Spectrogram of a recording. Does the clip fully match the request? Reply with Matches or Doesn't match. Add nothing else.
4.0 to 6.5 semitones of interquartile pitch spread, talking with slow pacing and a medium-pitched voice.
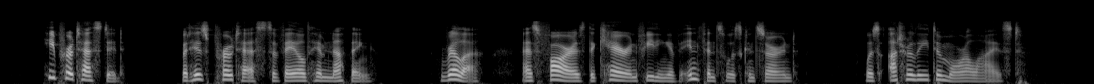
Matches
